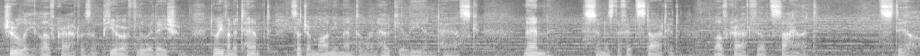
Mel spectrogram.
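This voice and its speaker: A man's voice: deep voice, unhurried, music in the background. A man giving dramatic, scripted narration for a horror-style audio drama.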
